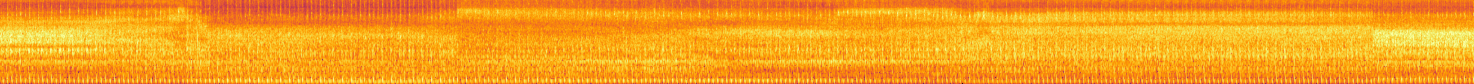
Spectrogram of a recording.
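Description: Engine of a homemade motorcycle-based crop-sprayer rig running steadily with a rapid, even beat, driving a piston spray pump by V-belt.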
